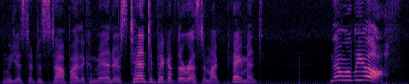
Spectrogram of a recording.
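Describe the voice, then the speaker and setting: A woman's voice: medium pitch, animated, a little fast, a bit bright, close to an everyday voice. A woman voicing a domineering giant ogre mercenary in an audio roleplay, speaking to the listener in a casual, commanding, teasing way. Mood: pleased. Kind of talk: first-person audio roleplay addressed to the listener.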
